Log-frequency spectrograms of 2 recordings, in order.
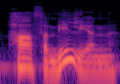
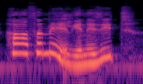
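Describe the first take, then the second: First: Said in the usual way. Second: Very high-pitched, amazed question; astonished. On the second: Acted. Major learns he has a fortune, astonished. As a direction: leap up high in disbelief.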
